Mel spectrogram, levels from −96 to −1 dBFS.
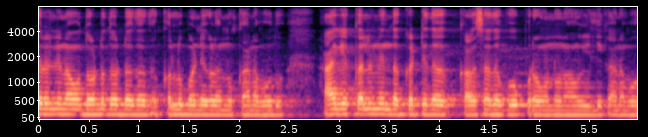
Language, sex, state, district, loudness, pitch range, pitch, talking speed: Kannada, male, Karnataka, Koppal, -17 LUFS, 125-135 Hz, 130 Hz, 150 wpm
